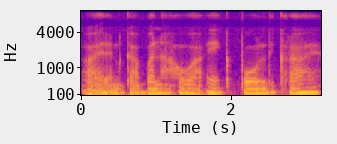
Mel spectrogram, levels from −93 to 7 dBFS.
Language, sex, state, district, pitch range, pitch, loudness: Hindi, male, Himachal Pradesh, Shimla, 115-130 Hz, 120 Hz, -13 LUFS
